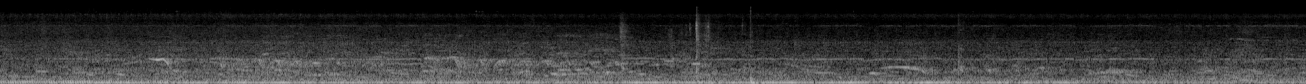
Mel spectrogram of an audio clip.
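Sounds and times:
distant talking: 0.0 - 13.0
vehicle engine idling: 0.0 - 13.0.

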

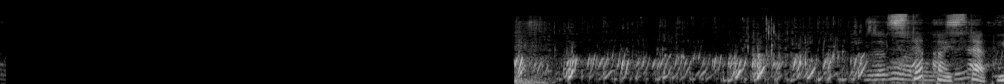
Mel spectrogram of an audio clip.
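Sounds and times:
water bubbling and plopping: 5.2 - 9.4.

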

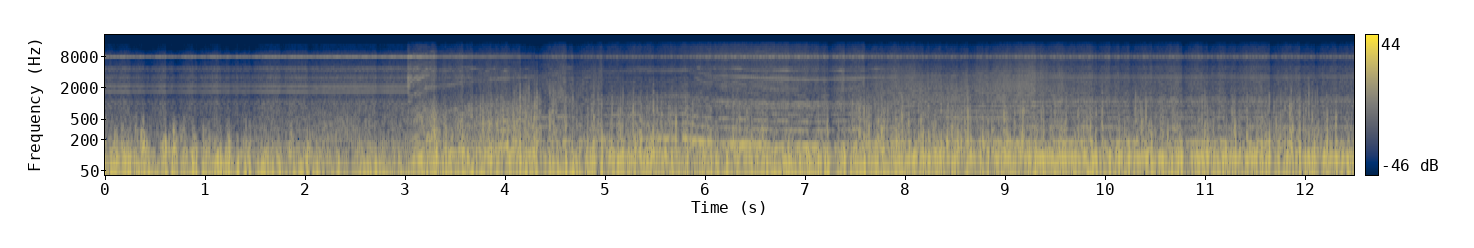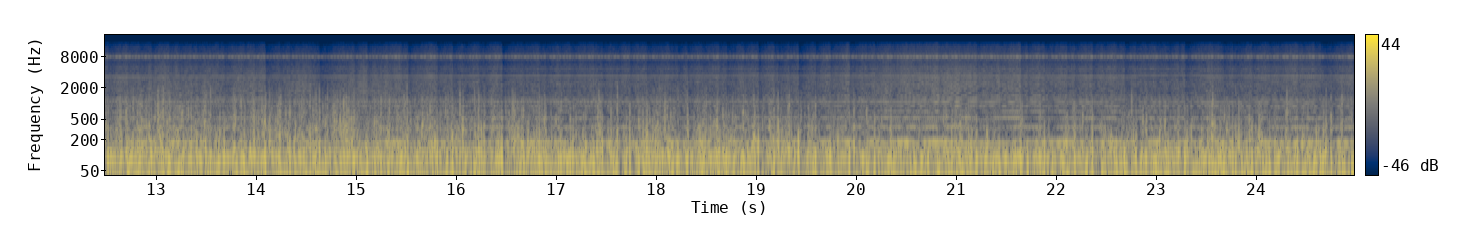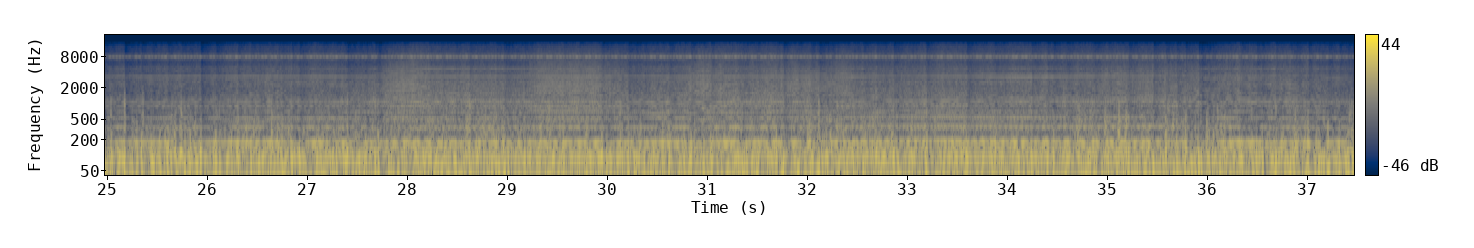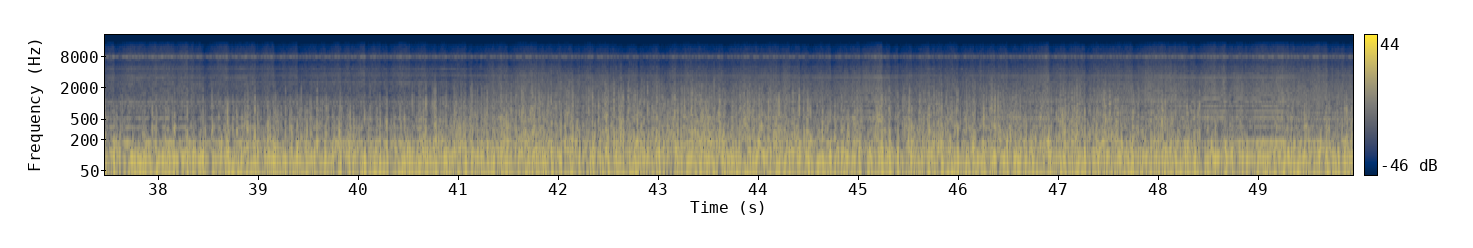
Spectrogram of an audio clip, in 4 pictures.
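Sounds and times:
drone propellers buzzing: 0.0 - 49.9.

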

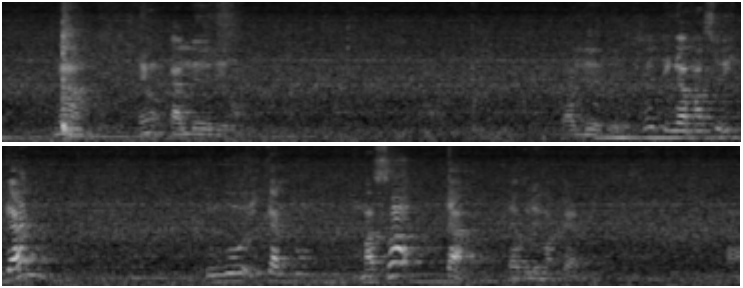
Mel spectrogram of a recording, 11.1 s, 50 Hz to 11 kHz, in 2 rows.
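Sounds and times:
ventilation rushing: 0.0 - 11.0.

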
